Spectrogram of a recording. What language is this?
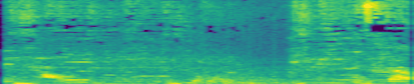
Spanish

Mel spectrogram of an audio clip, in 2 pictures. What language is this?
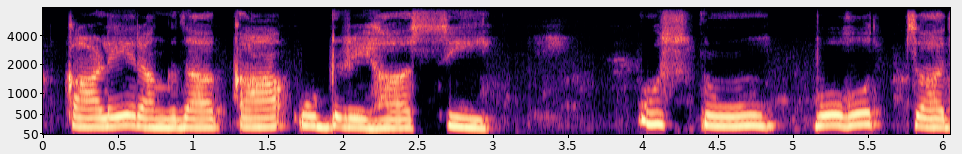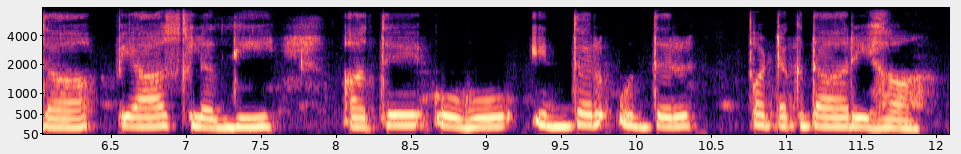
Punjabi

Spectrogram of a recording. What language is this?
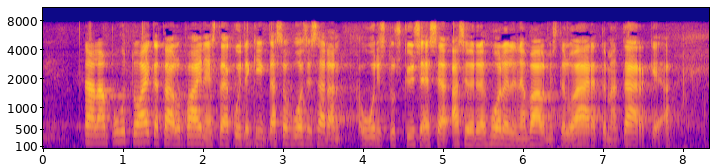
Finnish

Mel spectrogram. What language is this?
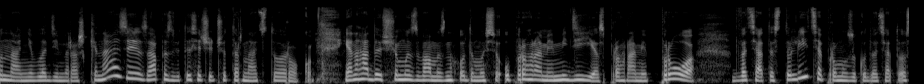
Ukrainian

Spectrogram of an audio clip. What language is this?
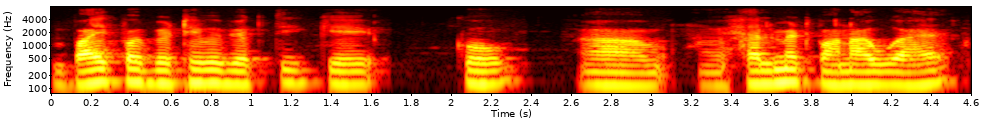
Hindi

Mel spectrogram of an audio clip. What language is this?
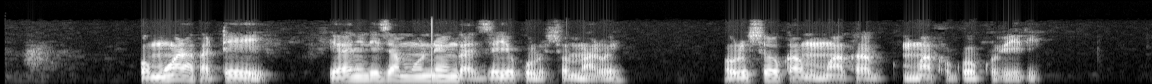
Ganda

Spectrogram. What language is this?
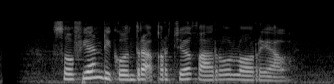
Javanese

